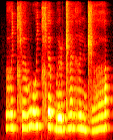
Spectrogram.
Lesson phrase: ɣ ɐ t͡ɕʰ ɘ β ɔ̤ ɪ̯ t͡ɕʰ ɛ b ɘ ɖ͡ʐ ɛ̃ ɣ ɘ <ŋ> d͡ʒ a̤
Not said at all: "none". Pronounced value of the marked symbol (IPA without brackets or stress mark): n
